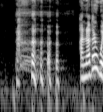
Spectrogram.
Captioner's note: laughs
